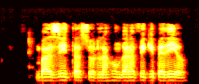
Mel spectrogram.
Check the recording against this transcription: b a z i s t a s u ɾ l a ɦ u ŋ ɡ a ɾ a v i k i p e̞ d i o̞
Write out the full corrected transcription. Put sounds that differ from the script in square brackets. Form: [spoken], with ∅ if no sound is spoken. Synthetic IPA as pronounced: b a z i [∅] t a s u ɾ l a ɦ u ŋ ɡ a ɾ a v i k i p e̞ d i o̞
